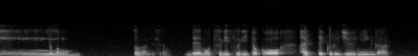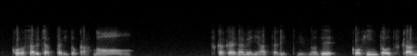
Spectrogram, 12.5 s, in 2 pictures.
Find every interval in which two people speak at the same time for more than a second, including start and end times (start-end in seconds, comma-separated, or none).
none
